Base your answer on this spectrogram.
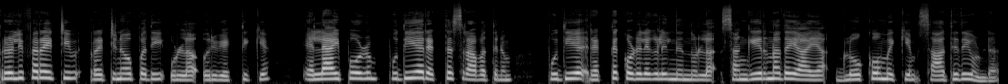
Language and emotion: Malayalam, neutral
